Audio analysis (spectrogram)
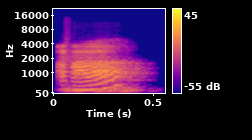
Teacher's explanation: The L on the end is silent, and the T has a special sound where you put your tongue on the roof of your mouth, and you let the air escape from the side of your face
